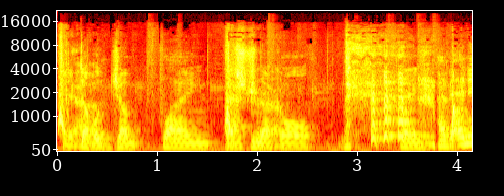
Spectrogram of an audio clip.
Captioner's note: laughs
